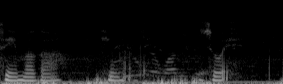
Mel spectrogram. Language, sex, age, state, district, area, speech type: Manipuri, female, 18-30, Manipur, Thoubal, rural, spontaneous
